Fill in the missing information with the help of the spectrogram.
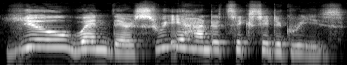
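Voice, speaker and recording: A woman's voice: a little high, animated, takes it slowly, fairly bright tone. A woman from Austria, a native German speaker with an Austrian German accent, giving a motivational talk to her viewers. She speaks earnestly and searches for words, often restarting her phrases. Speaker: YouTube host.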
